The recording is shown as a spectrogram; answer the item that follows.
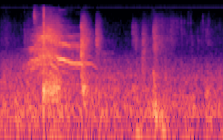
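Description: A cat yowling once: a short, falling cry about half a second in, followed by a couple of dull thumps.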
